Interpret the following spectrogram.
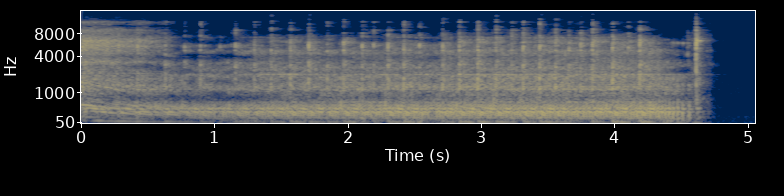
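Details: Husqvarna 136 chainsaw after a carb rebuild (fuel line was rotten and dirt had entered; it would not start or run properly before): a crisp, steady high-revving two-stroke buzz holds clean without bogging, then shuts off. It runs healthy.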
